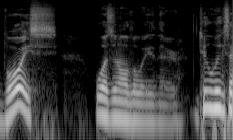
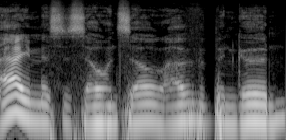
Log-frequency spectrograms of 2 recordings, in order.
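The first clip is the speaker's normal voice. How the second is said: put-on sick-sounding voice, lower pitch; 5 semitones lower than usual. Retelling meeting a friend's mom while sick, imitating his own sick voice. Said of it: "went out to the bar sounding like this".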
